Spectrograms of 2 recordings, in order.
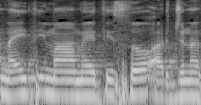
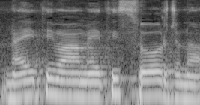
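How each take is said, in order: First: So and arjuna are said as two separate words. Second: So and arjuna merge into one word, sorjuna. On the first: The speaker calls it wrong. "ఇక్కడ నైతి మామేతి సో అర్జున కాదు" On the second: The speaker calls it right. "పలికేటప్పుడు సోర్జున అని పలకండి"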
